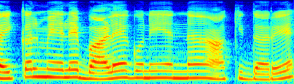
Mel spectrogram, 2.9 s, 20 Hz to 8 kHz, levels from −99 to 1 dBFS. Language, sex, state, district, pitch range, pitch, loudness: Kannada, female, Karnataka, Bangalore, 220-250 Hz, 240 Hz, -15 LUFS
